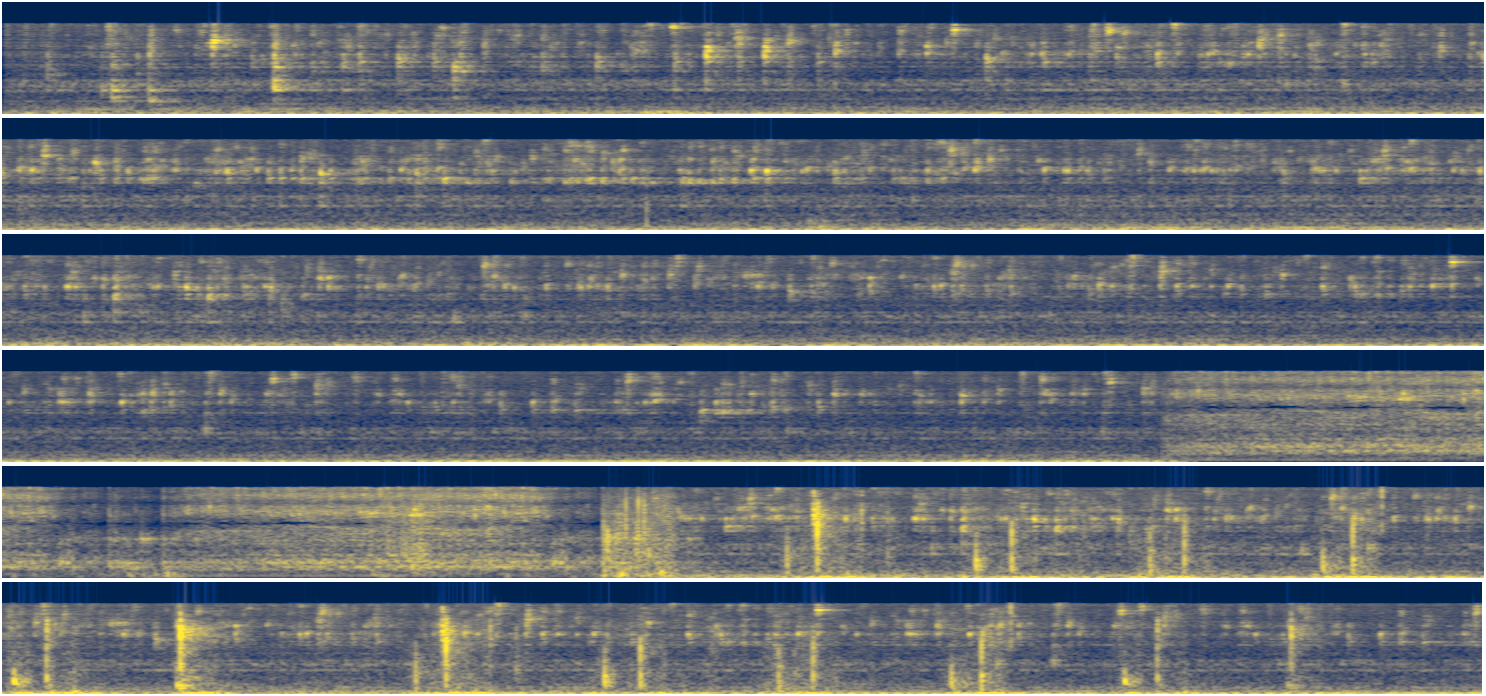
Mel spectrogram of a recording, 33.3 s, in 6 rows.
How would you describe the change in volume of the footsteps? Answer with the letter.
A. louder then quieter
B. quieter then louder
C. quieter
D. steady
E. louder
C.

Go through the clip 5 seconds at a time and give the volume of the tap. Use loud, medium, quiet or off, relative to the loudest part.
loud, loud, medium, medium, loud, loud, medium.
